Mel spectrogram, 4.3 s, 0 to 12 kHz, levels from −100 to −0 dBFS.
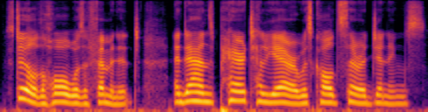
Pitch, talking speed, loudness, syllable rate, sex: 200 Hz, 180 wpm, -16 LUFS, 6.3 syllables/s, female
